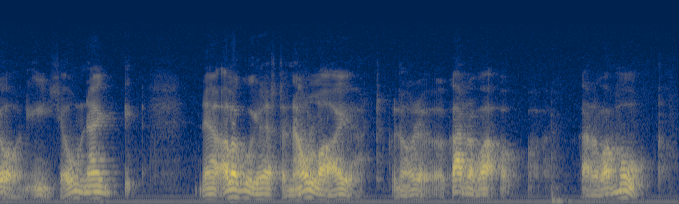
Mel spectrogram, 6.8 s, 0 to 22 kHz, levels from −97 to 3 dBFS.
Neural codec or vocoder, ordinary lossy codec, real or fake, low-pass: none; none; real; 14.4 kHz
